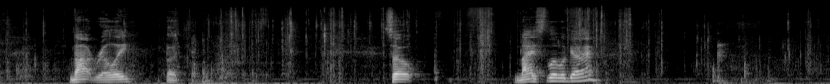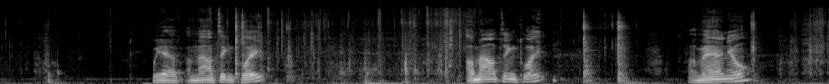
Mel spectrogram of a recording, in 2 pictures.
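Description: Cardboard and plastic wrapping rustle as a box is unpacked.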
